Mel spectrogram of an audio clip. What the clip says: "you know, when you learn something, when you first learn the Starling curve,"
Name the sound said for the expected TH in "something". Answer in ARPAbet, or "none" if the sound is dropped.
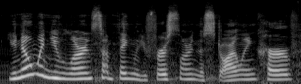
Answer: TH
